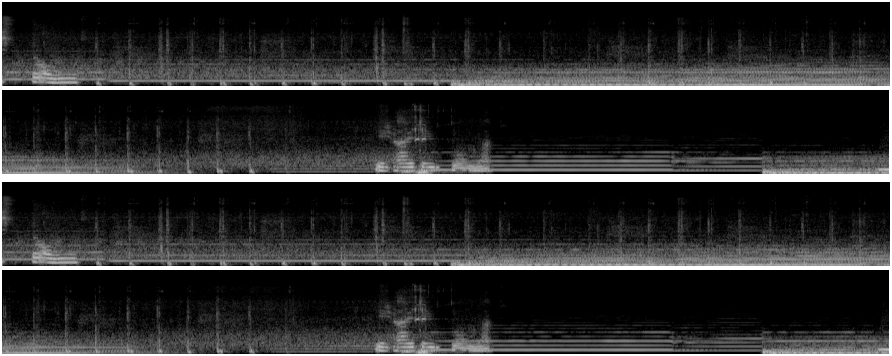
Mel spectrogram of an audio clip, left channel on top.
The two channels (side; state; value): both; normal; correlation 0.91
